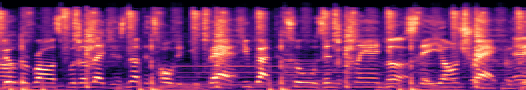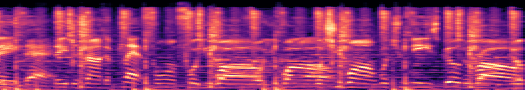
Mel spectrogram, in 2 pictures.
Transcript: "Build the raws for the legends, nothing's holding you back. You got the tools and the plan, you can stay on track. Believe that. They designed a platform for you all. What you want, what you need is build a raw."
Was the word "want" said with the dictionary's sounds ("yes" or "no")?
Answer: yes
